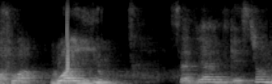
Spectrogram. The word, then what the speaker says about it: WAIU: Donc le code d'activation se prononce WAIU. WAIU.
